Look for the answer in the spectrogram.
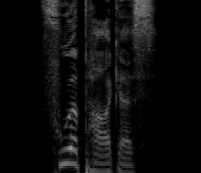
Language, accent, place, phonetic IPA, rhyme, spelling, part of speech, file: German, Germany, Berlin, [ˈfuːɐ̯ˌpaʁkəs], -uːɐ̯paʁkəs, Fuhrparkes, noun, De-Fuhrparkes.ogg
- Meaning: genitive singular of Fuhrpark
